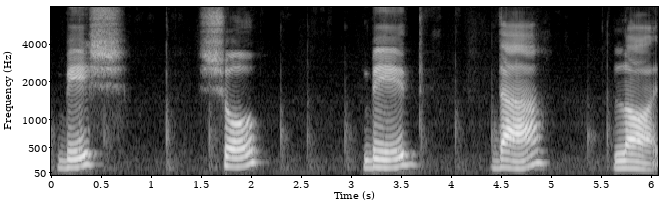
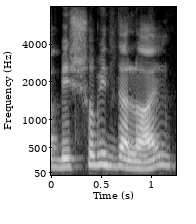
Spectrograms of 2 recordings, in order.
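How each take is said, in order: First: বিশ, সো, বিদ, দা, লয় with a long pause after each syllable. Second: Said in the usual way. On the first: Shown as a demonstration. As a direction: count out বিশ, সো, বিদ, দা, লয় as five separate beats. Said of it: "কয়টা অক্ষর আছে". (বিশ, সো, বিদ, দা, লয় প্রতিটা অক্ষর থেমে থেমে) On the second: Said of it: "তুমি যখন বলবা".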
